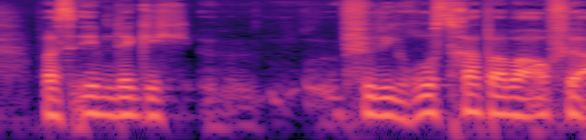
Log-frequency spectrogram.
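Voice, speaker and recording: Somewhat breathy and fairly low in pitch, a man speaks in a passionate tone with a dark, mellow tone. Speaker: farmer and hunter. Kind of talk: podcast interview.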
